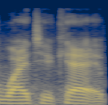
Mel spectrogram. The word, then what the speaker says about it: YIIK: Because it kind of just became like I mean, we're aware that it's spelled with two I's. Like, yeah. Yeah. It's on purpose, you know. It's said Y2K, but a big part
